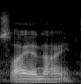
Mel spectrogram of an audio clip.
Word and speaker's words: Sinai: his people at Mount Sinai but Mount Sinai is actually sin AI and now it's interesting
